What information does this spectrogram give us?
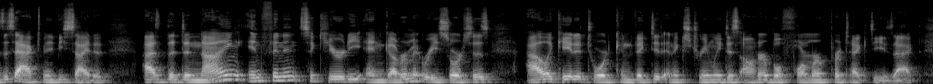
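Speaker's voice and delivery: plain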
